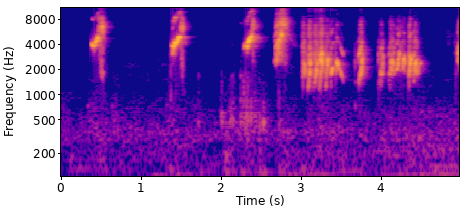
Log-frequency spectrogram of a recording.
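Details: Long-tailed shrike, not finished molting, singing a song stuffed with wild-bird imitations: three clear upslurred whistles about a second apart, then scratchy buzzy chattering phrases.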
